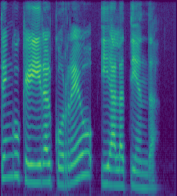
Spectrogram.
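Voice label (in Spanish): Tengo Que Ir Correo Tienda, spanish, female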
